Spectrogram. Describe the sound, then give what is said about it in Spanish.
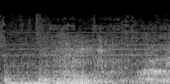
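A wolf snarls with rage, a loud, continuous deep growl that rumbles unbroken for under two seconds with no voices over it. “Su hocico contraído por un gruñido de rabia y sus amarillos ojos resplandecientes.”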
